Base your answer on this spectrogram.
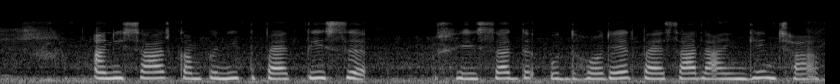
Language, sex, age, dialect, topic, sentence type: Magahi, female, 18-24, Northeastern/Surjapuri, banking, statement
